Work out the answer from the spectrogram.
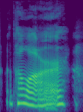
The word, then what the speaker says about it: Pilar: They're gonna call her Pilar, Pilar. In Boston, they say Pila.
